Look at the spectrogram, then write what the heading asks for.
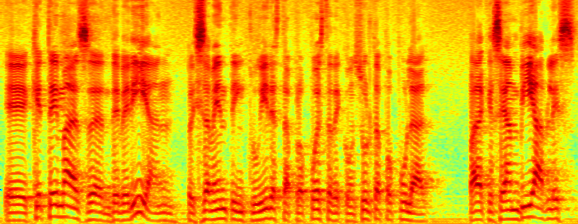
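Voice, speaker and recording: Hombre ecuatoriano de voz grave, entrevistador formal. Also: male voice, lowish voice, unhurried. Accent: Ecuadorian. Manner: wordy, formal phrasing. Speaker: radio interviewer and host. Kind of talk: formal political interview.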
